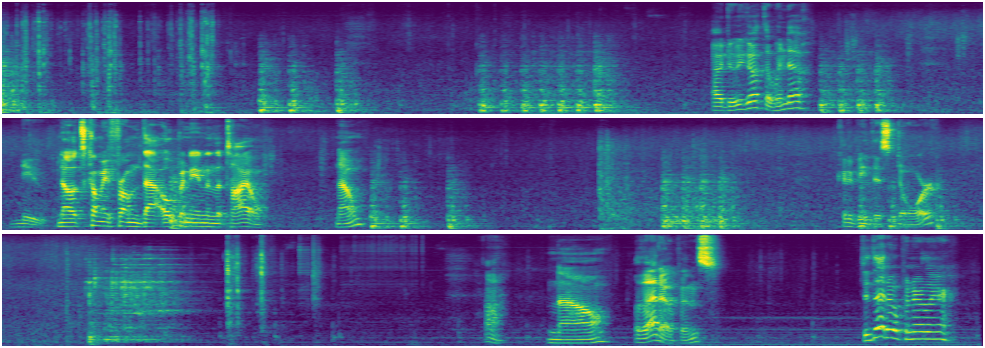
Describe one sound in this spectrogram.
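Footsteps creak slowly across old wooden floorboards.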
